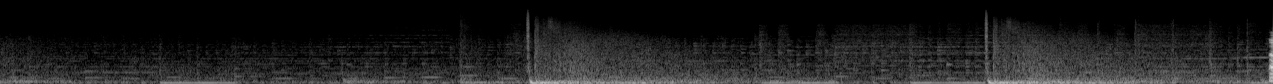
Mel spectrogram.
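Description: Battleship main guns firing in the World of Warships naval combat game, two heavy booming salvos several seconds apart with long rumbling decay over steady ambient engine and sea background, no talking.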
